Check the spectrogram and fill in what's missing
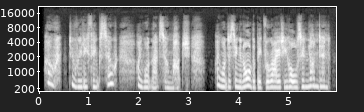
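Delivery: put-on high, girlish and hopeful; eager young maid. Young housemaid tells Gertie of her stage dream, high and eager. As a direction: gush about her dream.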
